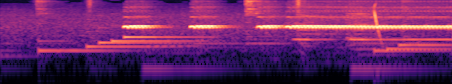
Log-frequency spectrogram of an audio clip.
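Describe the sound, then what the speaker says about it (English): Whistle-like tones ring out in Wind Waker HD, a string of bright sustained pitches stepping up and overlapping, fairly clear over a soft game backdrop with a low hum underneath. "Not sure who's blowing the whistle"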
